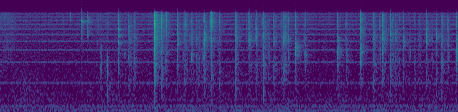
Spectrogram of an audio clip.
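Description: Faint typing on a computer keyboard: scattered, uneven keystrokes, with one louder tap about two seconds in.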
